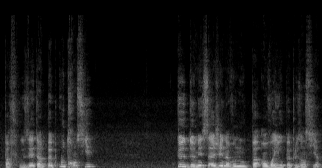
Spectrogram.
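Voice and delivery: loud, high, emphatic proclamation; declaimed scripture reading. Real, not acted. Reader warning an outrageous people from the verse, loud declamation.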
